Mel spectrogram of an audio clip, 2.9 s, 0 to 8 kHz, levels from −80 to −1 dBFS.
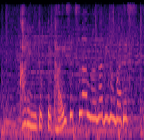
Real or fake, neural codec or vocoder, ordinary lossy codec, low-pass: real; none; none; 7.2 kHz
